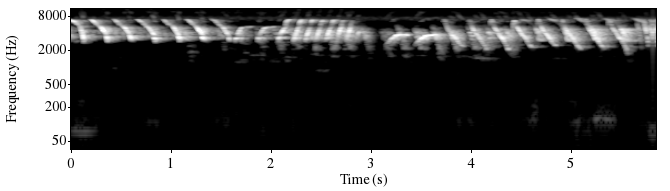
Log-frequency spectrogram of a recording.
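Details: Canary of the Spanish Timbrado breed singing for training, a continuous stream of quick falling notes and rolling trills, high and metallic, barely pausing over six seconds.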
